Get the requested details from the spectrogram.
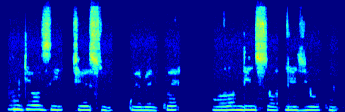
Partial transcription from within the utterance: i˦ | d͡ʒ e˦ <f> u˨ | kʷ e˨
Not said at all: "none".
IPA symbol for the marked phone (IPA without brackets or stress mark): s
